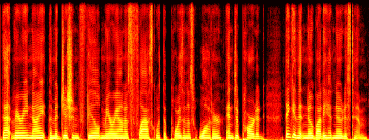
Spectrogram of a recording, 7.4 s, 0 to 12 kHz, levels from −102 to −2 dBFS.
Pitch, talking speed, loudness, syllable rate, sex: 190 Hz, 160 wpm, -17 LUFS, 5.3 syllables/s, female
